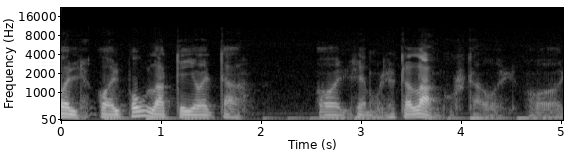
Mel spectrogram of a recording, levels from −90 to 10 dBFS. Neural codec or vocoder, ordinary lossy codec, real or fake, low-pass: none; none; real; 10.8 kHz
